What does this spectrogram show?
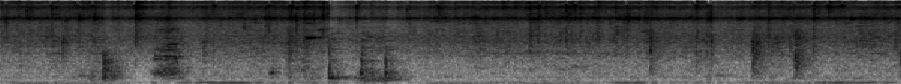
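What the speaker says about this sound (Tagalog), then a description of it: "Hintayin natin na mapula yung ating sibuyas at saka bawang." Onion and garlic sautéing in a pan for ginisang gulay, a low sizzle under intermittent metallic clinks and scrapes of a utensil stirring against the pan.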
